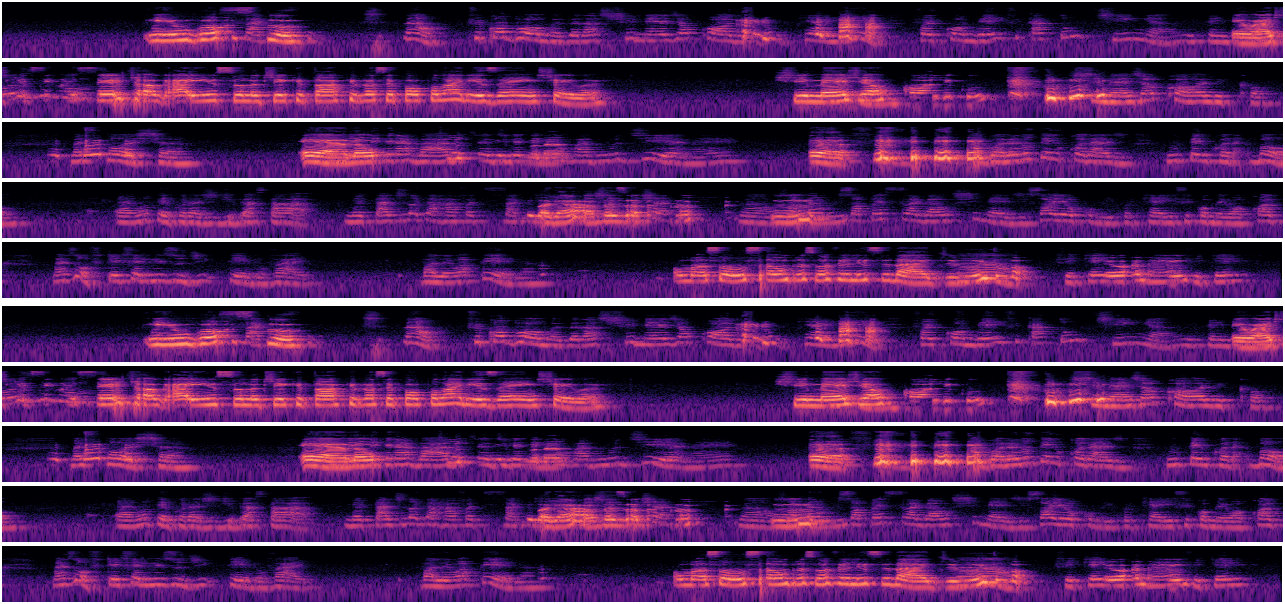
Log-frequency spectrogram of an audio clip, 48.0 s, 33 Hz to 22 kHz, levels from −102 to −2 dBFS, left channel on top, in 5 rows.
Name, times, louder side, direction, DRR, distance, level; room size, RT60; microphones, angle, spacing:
voice 1, 1.1-1.7 2.0-2.3 5.6-5.8 6.3-6.6 9.2-9.6 10.3-14.1 15.4-17.9 19.8-20.0 21.5-22.0 22.6-22.7 23.2-23.4 25.3-25.9 26.2-26.6 32.8-33.5 33.9-34.0 34.6-35.0 43.5-46.1 46.7-47.3, equal, 10° right, 0.8 m, -28 dB
voice 2, 2.7-6.6 6.9-10.5 15.8-16.4 17.6-19.5 19.7-20.7 21.5-24.7 25.5-26.0 26.5-29.0 29.7-33.9 34.3-40.8 41.6-42.5 45.6-46.0 46.4-47.8, right 1 dB, 30° right, 1.5 m, -46 dB
9.3 x 3.5 x 4.6 m
head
